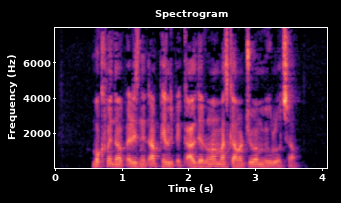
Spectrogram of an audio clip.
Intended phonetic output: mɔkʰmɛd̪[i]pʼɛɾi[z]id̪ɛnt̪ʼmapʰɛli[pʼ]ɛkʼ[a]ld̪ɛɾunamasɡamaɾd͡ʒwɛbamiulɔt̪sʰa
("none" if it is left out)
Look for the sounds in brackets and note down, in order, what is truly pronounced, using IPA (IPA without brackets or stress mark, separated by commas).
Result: a, z, pʼ, a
